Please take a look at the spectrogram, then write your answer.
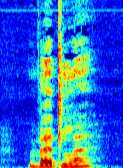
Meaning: next to, beside, alongside
- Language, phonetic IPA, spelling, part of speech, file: Czech, [ˈvɛdlɛ], vedle, preposition, Cs-vedle.ogg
